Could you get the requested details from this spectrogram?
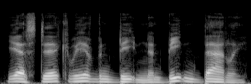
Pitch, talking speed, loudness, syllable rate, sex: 120 Hz, 215 wpm, -16 LUFS, 5.0 syllables/s, male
